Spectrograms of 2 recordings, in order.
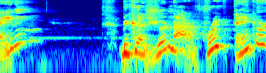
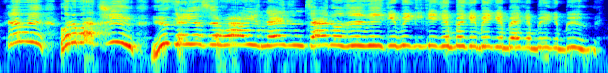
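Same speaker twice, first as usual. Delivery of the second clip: mocking whine; 13 semitones higher than usual. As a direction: whimper out the taunt like a baby. Mocking the listener's grand titles.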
